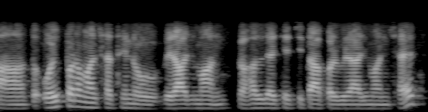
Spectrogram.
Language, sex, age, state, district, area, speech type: Maithili, male, 18-30, Bihar, Darbhanga, rural, conversation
